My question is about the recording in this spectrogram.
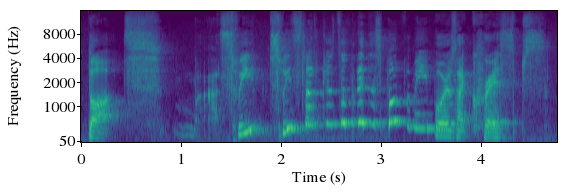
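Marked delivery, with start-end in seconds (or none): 1.4-3.5 very high squeaky falsetto. Pretend. Vlogger complaining about sweet food, squeaky falsetto. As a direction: squeak it out in a tiny voice.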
